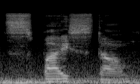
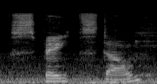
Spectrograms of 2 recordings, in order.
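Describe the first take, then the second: First: The first syllable rhymes with spice. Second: The first syllable rhymes with space. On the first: "as if they're saying spice as in food condiments" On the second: "as if the person is going to space"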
